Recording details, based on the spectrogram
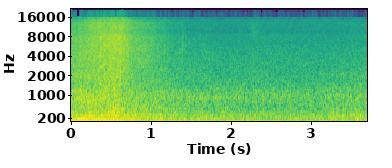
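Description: Sea waves break in a continuous wash of rushing surf, strongest at the start and then settling into a softer, even roar with no voices.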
